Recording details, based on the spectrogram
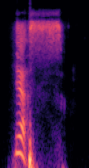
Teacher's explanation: it so happens that yes is said with unvoiced s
